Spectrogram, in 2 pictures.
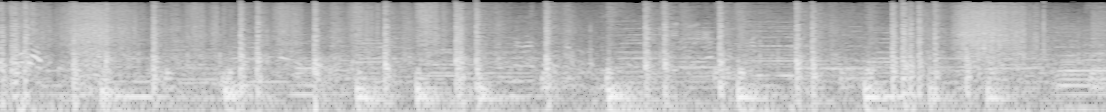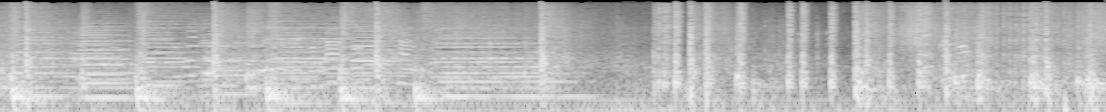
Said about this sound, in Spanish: y numerosos los fuegos artificiales que en este momento están brillando en el firmamento.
